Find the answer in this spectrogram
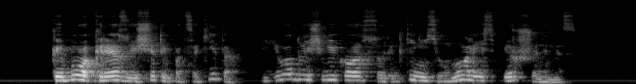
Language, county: Lithuanian, Šiauliai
